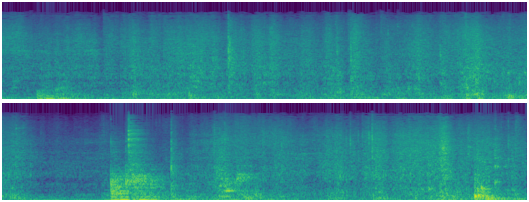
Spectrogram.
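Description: Black plastic trash bag rustling and crackling as it is hooked with a reach pole and hauled up inside a steel dumpster, with scattered knocks and a louder thud about six and a half seconds in.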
